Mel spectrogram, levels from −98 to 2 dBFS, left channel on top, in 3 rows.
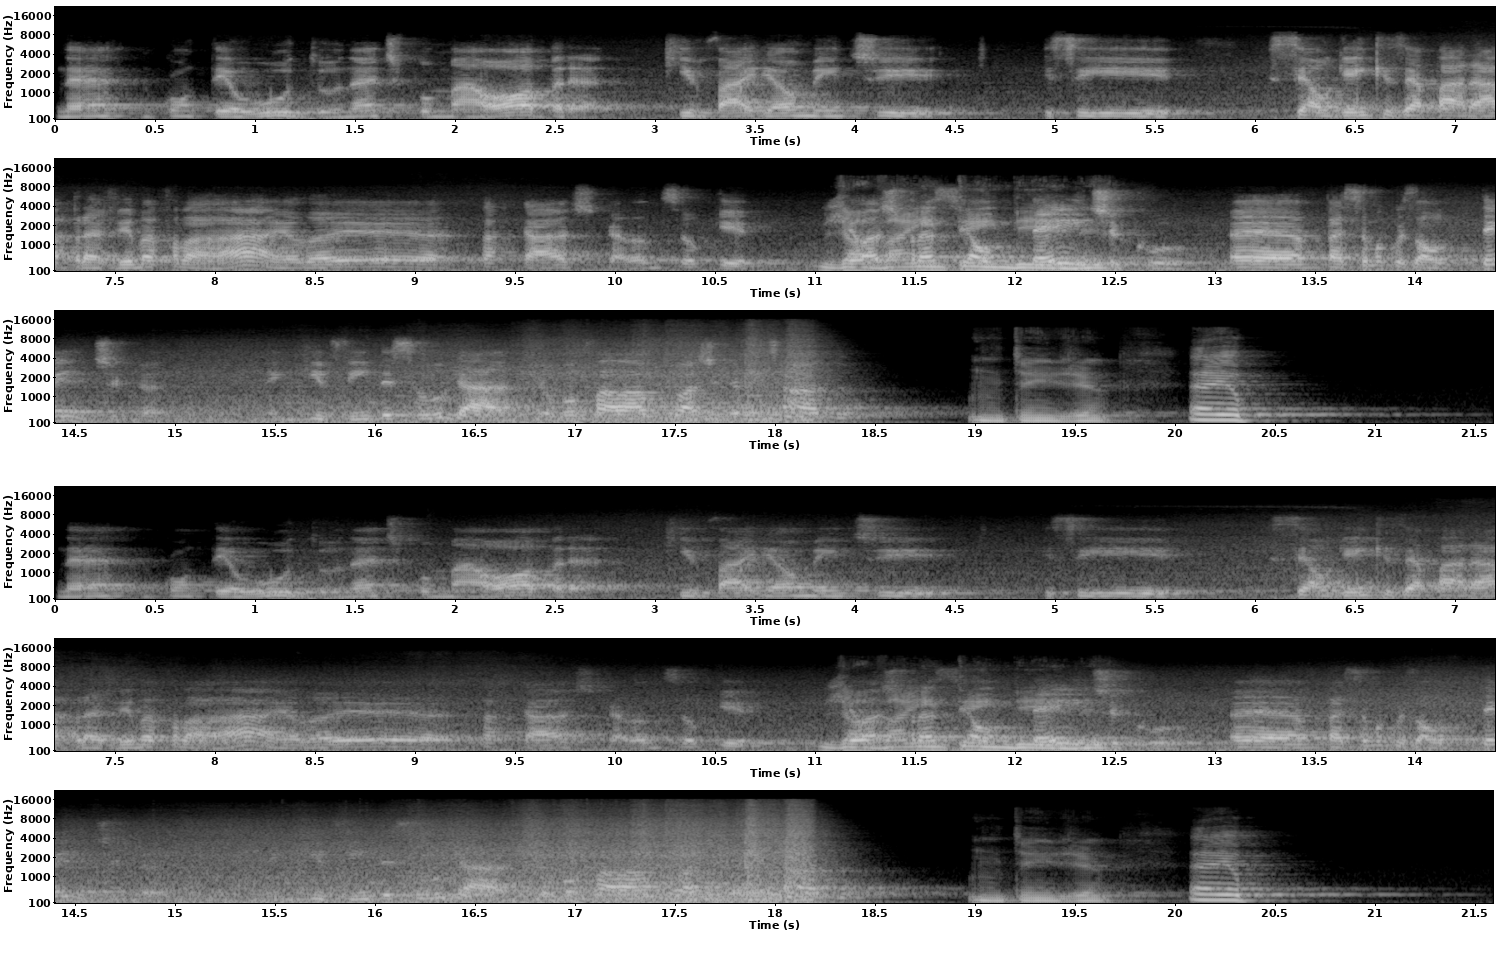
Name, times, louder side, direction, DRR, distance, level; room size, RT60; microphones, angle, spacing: voice 1, 0.0-2.7 3.0-4.4 4.9-5.6 6.1-10.7 11.1-14.9 15.4-18.4, left 3 dB, 80° left, 11 dB, 0.7 m, -28 dB
sound 1, 1.1-18.2, right 2 dB, 25° right, 0.6 m, -37 dB
voice 2, 11.0-12.5 19.0-19.7 20.1-20.4, left 2 dB, 20° left, 11 dB, 0.3 m, -27 dB
13.5 x 12.5 x 3.0 m, 1.3 s
head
